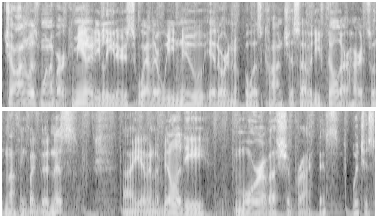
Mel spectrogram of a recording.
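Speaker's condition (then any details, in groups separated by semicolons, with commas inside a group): No condition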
